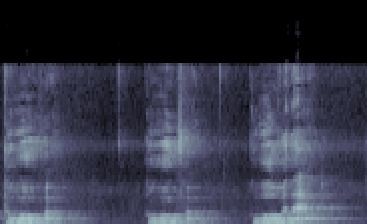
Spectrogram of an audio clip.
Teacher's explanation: the W will jump into the middle so going over will become go over · After the word go, okay, which finishes with that sound, O, the W will jump into the middle. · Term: W sound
